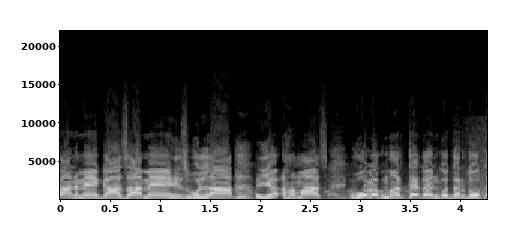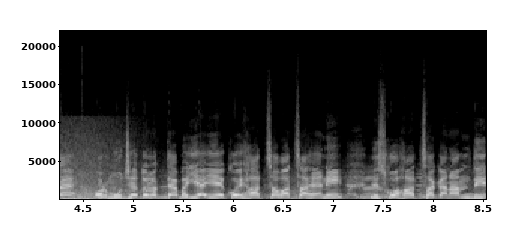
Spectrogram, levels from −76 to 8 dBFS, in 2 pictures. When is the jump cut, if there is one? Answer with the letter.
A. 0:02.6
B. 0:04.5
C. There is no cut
B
